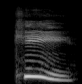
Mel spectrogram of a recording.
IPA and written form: kiː (Key)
